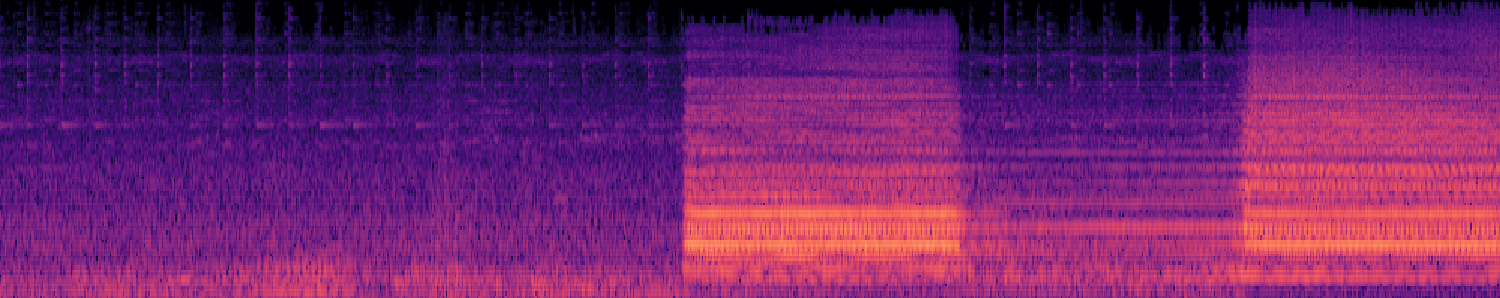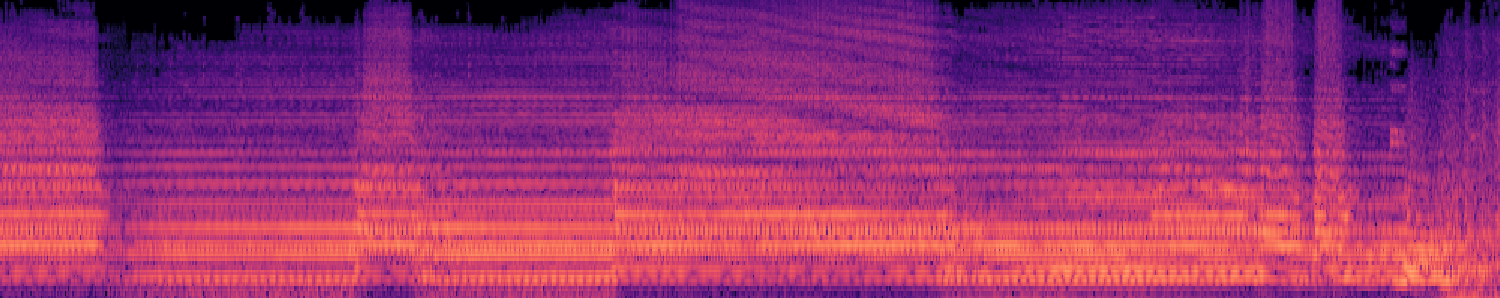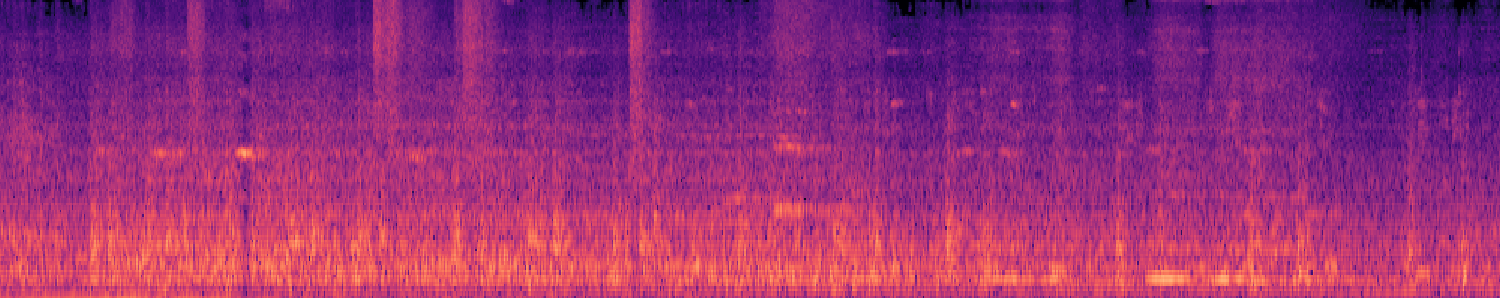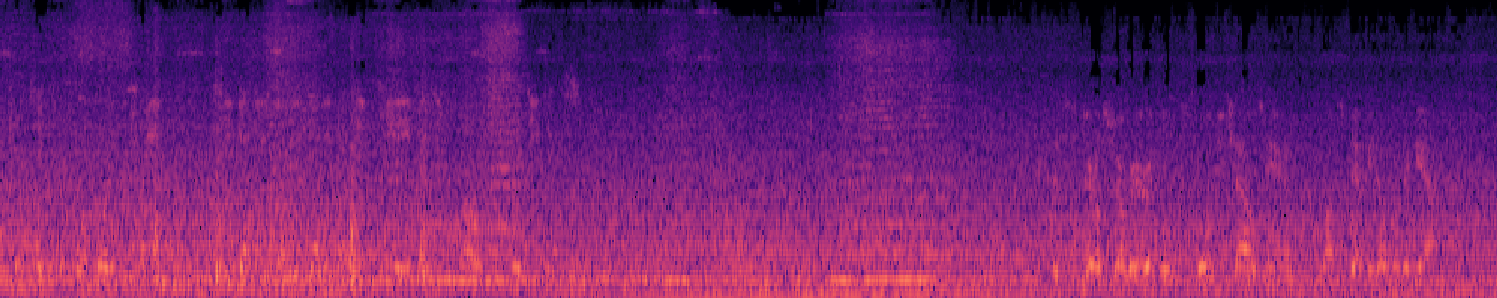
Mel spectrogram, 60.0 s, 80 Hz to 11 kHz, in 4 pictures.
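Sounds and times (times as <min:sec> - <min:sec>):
train wheels clattering on rails: 0:00.0 - 0:07.6, 0:29.5 - 0:54.5
locomotive rumble: 0:00.0 - 0:59.9
locomotive air horn: 0:06.8 - 0:29.6, 0:37.6 - 0:38.8, 0:39.7 - 0:43.6, 0:47.5 - 0:48.3, 0:48.9 - 0:50.5, 0:51.6 - 0:52.2, 0:53.2 - 0:54.7.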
